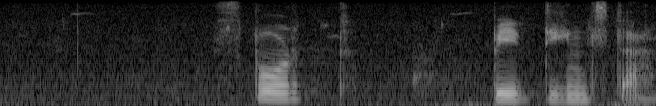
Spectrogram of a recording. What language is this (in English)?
Afrikaans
